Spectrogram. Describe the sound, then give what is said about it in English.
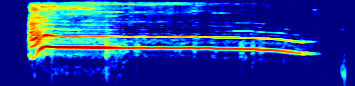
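A single long, wolf-like howl done by a human voice, rising quickly, then holding a steady, clear tone for nearly three seconds before sagging downward and cutting off. It is loud and alone. “If no one can see me as anything but a big bad wolf that huffs and puffs and blows houses down when I roar. Howl? Right, howl. Then that's what I'll be.”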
